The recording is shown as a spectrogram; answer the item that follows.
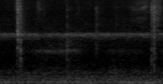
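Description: Faint handling of a stack of trading cards: a few soft clicks as cards are slid through the hands, over a low steady room hum.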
